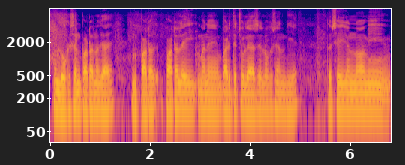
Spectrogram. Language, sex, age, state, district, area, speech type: Bengali, male, 30-45, West Bengal, South 24 Parganas, rural, spontaneous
